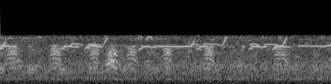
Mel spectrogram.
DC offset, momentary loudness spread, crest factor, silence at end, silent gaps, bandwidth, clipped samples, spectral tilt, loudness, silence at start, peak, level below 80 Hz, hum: under 0.1%; 6 LU; 14 dB; 0 s; none; 4 kHz; under 0.1%; 3 dB/octave; -19 LUFS; 0 s; -8 dBFS; -64 dBFS; none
